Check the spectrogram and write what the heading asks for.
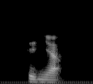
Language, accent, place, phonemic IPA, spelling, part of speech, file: French, France, Lyon, /te.nja/, ténia, noun, LL-Q150 (fra)-ténia.wav
- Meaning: tapeworm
